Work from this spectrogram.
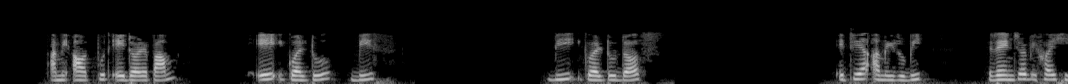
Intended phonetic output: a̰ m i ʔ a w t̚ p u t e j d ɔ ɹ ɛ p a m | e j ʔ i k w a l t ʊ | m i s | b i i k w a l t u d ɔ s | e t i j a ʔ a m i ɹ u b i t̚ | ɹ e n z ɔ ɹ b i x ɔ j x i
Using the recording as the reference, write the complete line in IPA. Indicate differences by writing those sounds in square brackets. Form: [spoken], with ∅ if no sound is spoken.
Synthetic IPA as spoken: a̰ m i ʔ a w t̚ p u t e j d ɔ ɹ ɛ p a m | e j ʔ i k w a l t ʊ | [b] i s | b i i k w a l t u d ɔ s | e t i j a ʔ a m i ɹ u b i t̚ | ɹ e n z ɔ ɹ b i x ɔ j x i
